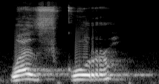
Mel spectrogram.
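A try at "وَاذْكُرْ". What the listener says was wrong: Wazkur. Nah, itu masih mencucu roknya. Wazkuru. Balik lagi Bu ke makronya, roknya.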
